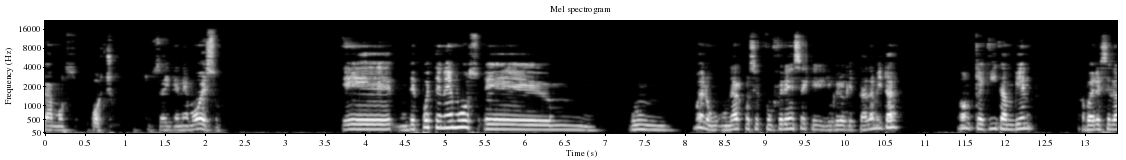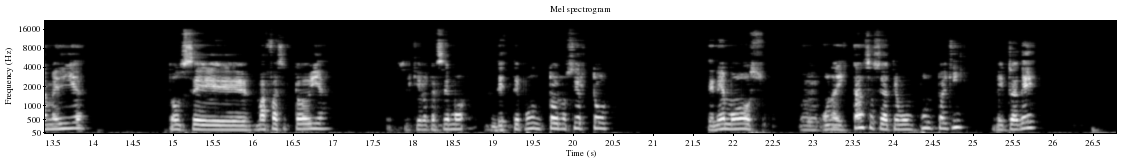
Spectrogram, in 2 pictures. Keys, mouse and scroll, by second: 0.4 8, 0.6 Return, 24.8 ⟲, 25.2 d.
